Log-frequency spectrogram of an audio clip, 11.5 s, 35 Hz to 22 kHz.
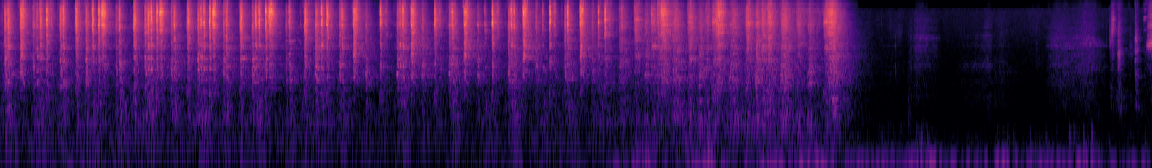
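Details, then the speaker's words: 1969 Ford F-350 original FE 360 V8 at idle: uneven stumbling loping exhaust beat; cylinder 1 zero compression, 100 with oil, owner guesses rings or cylinder walls worn; misfire, cause unconfirmed. "it's not running too great um i checked the compression on that one hole number one and it had zero compression"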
